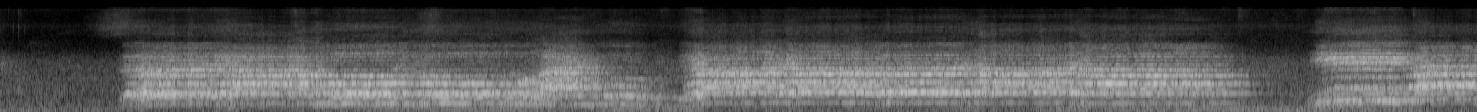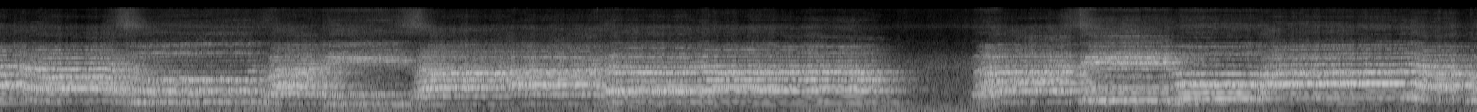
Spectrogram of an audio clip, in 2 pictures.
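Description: Women's choir singing unaccompanied, in long phrases with short breaks between them; the singing begins about a second in.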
